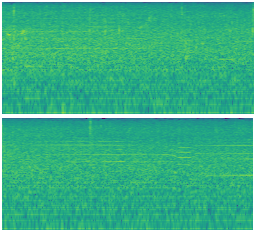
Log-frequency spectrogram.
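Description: River water running over a concrete ford and spilling off its edge in a small cascade: a steady rush with no breaks.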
